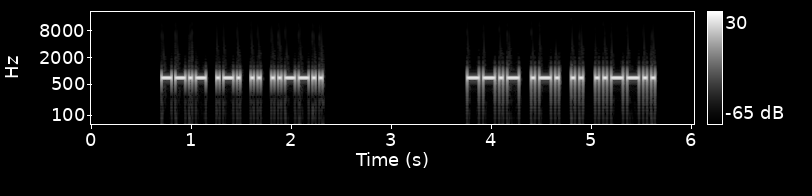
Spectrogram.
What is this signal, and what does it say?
Morse code, heard as a keyed tone, about 34 wpm, 700 Hz. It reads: QRI? QRI?
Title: Speed-Racing Q-Codes - 30wpm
